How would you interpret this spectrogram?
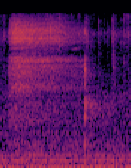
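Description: A long, deep inhale drawn in steadily through the nose for about a second during a box breathing exercise, airy, cutting off abruptly with a brief quiet pause after; no talking.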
